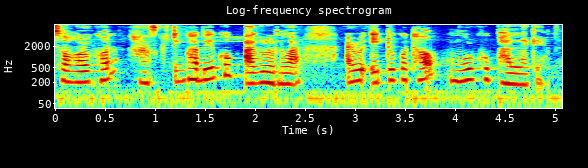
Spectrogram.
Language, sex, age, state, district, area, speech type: Assamese, female, 18-30, Assam, Biswanath, rural, spontaneous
